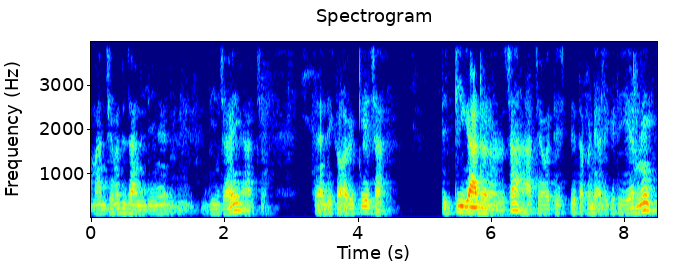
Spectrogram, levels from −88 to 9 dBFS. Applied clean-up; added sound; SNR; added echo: none; none; none; none.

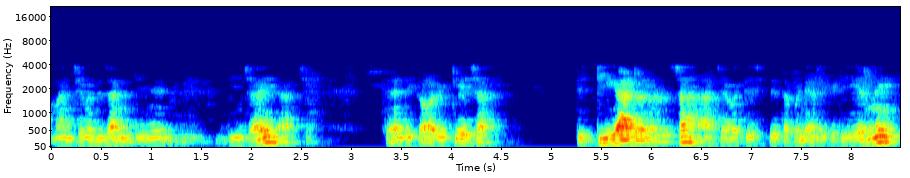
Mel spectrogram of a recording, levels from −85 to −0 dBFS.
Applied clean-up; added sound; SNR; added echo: none; none; none; reverberation time 0.4 s.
